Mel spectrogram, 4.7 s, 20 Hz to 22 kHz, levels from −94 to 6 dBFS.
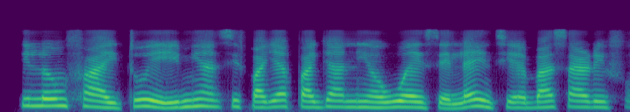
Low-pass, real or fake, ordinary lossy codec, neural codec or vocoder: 7.2 kHz; fake; none; codec, 16 kHz, about 1 kbps, DyCAST, with the encoder's durations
